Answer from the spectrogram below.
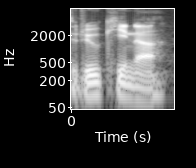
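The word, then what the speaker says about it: ルキナ: it's the same in Japanese except it's pronounced differently. It's Rukina.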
